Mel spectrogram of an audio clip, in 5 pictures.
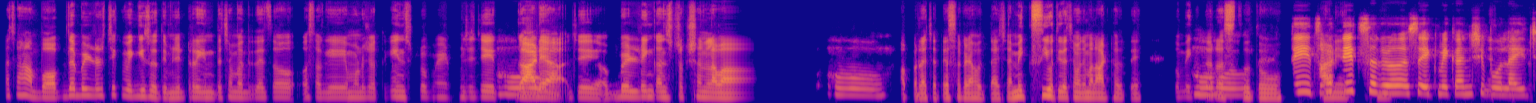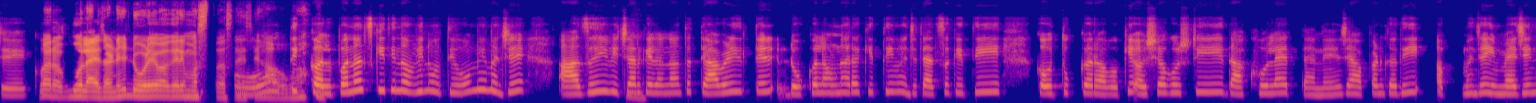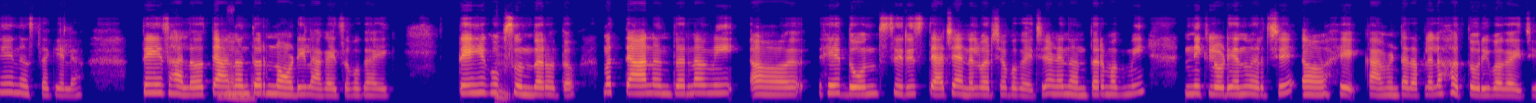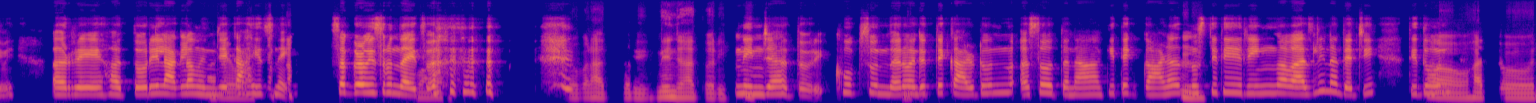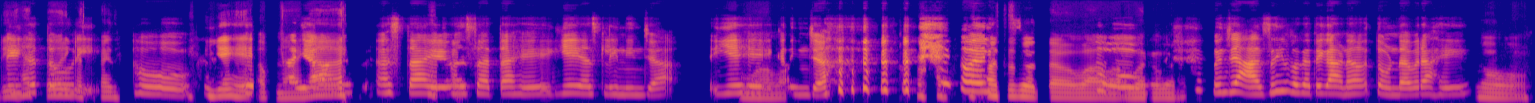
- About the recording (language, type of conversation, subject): Marathi, podcast, लहानपणीची आवडती दूरचित्रवाणी मालिका कोणती होती?
- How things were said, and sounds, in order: tapping; other noise; other background noise; surprised: "ओह! ती कल्पनाच किती नवीन होती हो"; laughing while speaking: "हावभाव"; in English: "इमॅजिन"; in English: "सिरीज"; in English: "चॅनेलवरच्या"; chuckle; chuckle; singing: "हातोरी, हतोरी"; unintelligible speech; singing: "ये है अपना यार"; laughing while speaking: "हतोरी"; laughing while speaking: "यार"; singing: "ये है अपना यार हसता … हे एक निंजा"; chuckle; chuckle; laughing while speaking: "असंच होत"; laugh; unintelligible speech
